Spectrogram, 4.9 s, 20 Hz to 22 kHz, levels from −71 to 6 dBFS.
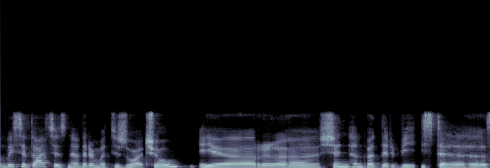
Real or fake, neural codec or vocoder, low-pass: fake; codec, 16 kHz, 0.8 kbps, ZipCodec; 7.2 kHz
